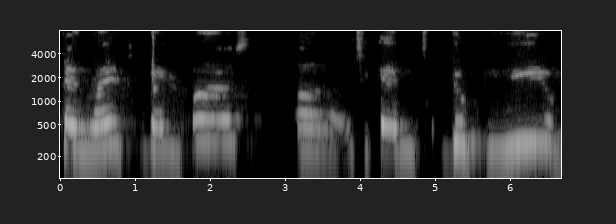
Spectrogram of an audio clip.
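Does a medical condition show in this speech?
Yes: cerebral palsy; from birth in Kenya, did not cry or breathe at birth, incubator for weeks, medical negligence; other children thought talking different in childhood.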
